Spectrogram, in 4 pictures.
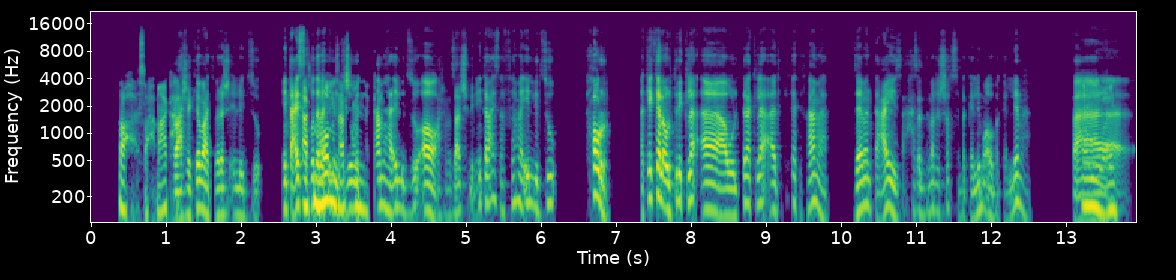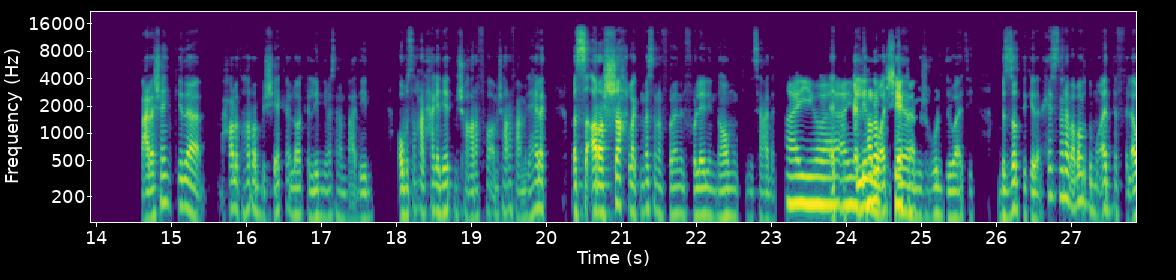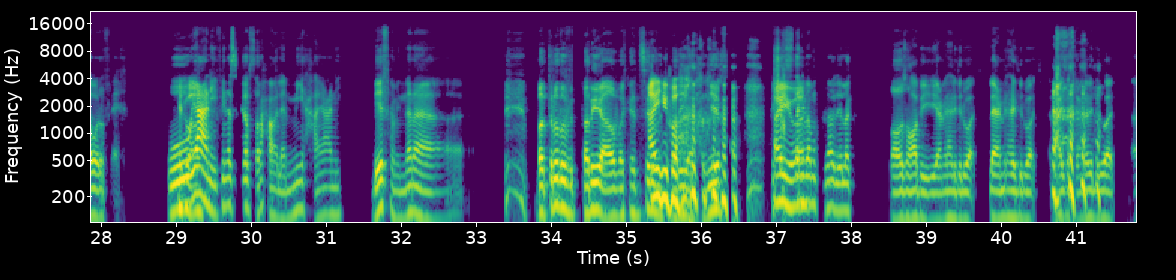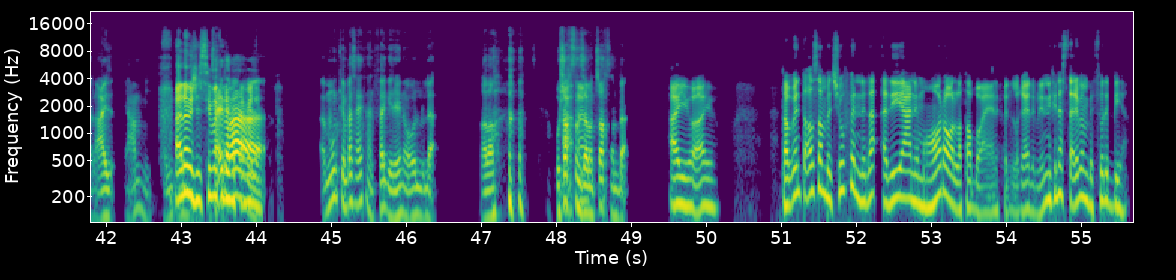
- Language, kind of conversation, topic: Arabic, podcast, إزاي أحط حدود وأعرف أقول لأ بسهولة؟
- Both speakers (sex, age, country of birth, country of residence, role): male, 20-24, Egypt, Egypt, guest; male, 20-24, Egypt, Egypt, host
- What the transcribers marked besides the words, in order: laughing while speaking: "باطرُده بالطريقة أو باكنسِله بالطريقة، فبيفهَم"; in English: "باكنسِله"; laugh; put-on voice: "آه يا صاحبي اعمِلها لي دلوقتي"; laugh; tapping; laughing while speaking: "أنا مش هاسيبك إلا أمّا تعملها"; laughing while speaking: "خلاص"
